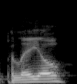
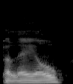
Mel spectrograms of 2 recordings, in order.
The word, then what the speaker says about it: Pelayo: And it's better pronounced amongst the the people of his time and especially later as Pelayu Pelayo Pelayo.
